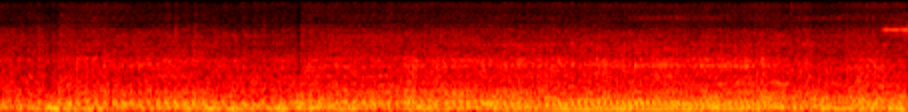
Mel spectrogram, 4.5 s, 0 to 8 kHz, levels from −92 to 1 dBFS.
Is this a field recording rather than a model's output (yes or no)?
no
